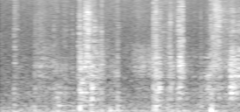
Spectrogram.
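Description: Near silence, with a few faint, soft rustles and taps as hands handle and smooth a crocheted cotton-blend yarn pouch on a tabletop.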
